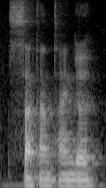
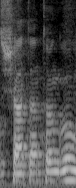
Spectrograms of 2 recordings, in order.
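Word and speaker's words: Sátántangó: film by Batar called Satan Tango that's not the right pronunciation is it i' I'd say it's called shatan tongo but that yours is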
